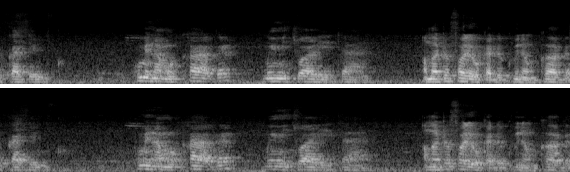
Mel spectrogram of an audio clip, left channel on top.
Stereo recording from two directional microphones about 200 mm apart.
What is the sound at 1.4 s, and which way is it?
A man's voice, 15° left (ahead or behind).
